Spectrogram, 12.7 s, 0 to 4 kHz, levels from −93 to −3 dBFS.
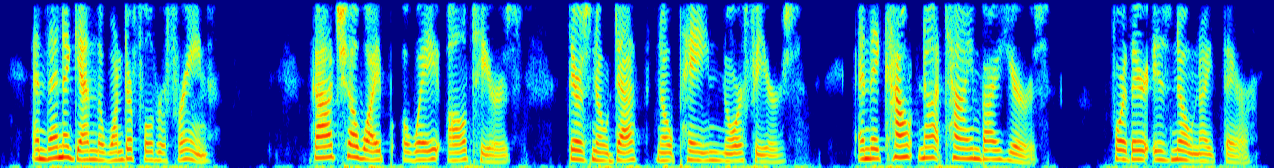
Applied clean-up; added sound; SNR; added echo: none; none; none; none.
